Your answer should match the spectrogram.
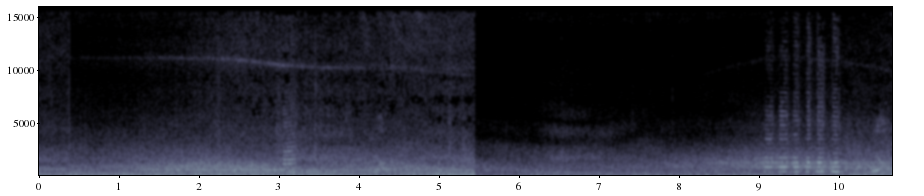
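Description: Motorway traffic passing, with lorry engine and tyre noise that swells over the first few seconds and then drops off abruptly to a quieter stream. Near the end, an approaching articulated lorry's air horn sounds a quick series of short toots.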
